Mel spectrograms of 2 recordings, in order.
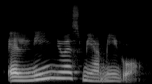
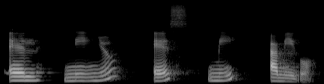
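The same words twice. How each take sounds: First: The vowels across words are linked smoothly together. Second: The words are said separately, vowels not linked. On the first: The speaker calls it right. "Let's make it sound more natural" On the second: The speaker calls it wrong. "that sounds a little robotic"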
